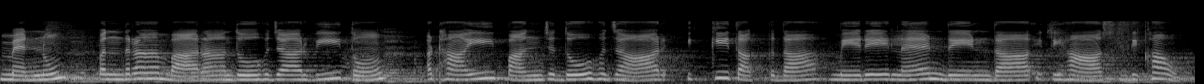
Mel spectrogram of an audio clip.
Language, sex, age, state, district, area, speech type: Punjabi, female, 30-45, Punjab, Patiala, rural, read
